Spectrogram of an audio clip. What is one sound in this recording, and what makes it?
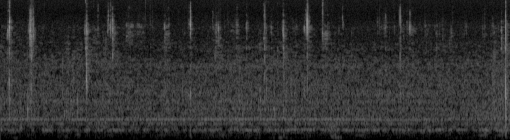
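A woman chews food with wet, smacking mouth sounds close to a microphone.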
